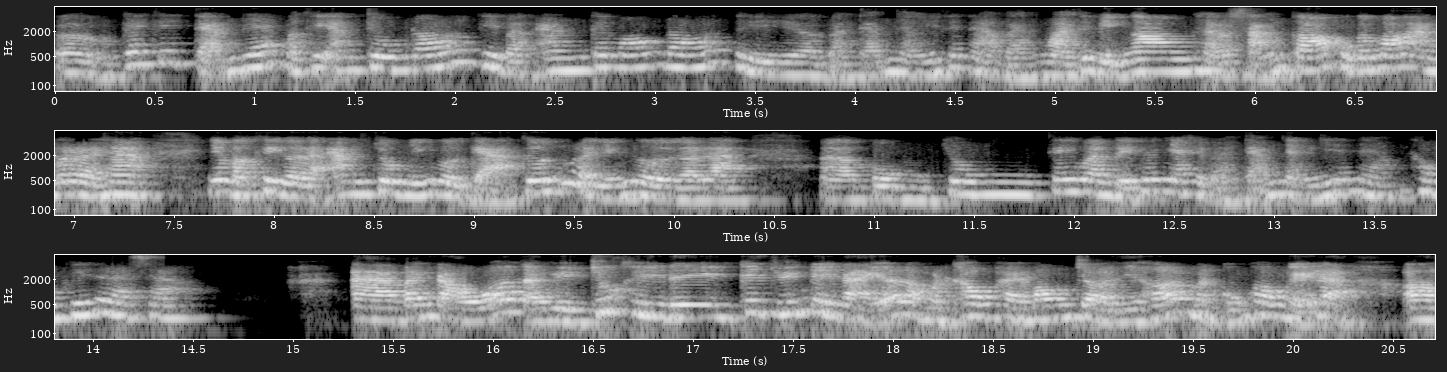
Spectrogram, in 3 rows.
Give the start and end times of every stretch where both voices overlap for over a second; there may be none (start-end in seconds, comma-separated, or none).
none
